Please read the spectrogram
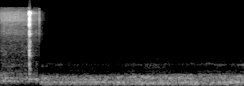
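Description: Low, steady murmur of the Senate chamber floor during a roll call vote: distant chatter and movement of senators standing in groups. It comes after a single sharp click about a third of a second in, where the higher sounds cut off suddenly.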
